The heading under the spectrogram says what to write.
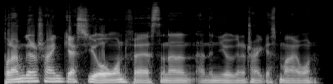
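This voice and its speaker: Low-voiced man in playful podcast chat. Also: rapid-fire, darkish tone, smooth, no room sound, clean studio sound. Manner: playful, guessing aloud with hesitations. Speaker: podcast co-host. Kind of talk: casual chat.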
